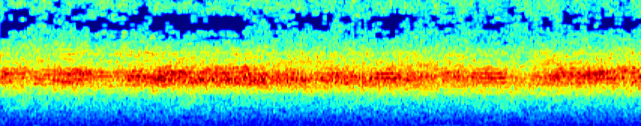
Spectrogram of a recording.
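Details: Summer cicadas in Japan, males singing by buckling their tymbals. The shrill drone is continuous and high-pitched, with only slight swells in intensity and a faint low rumble underneath.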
